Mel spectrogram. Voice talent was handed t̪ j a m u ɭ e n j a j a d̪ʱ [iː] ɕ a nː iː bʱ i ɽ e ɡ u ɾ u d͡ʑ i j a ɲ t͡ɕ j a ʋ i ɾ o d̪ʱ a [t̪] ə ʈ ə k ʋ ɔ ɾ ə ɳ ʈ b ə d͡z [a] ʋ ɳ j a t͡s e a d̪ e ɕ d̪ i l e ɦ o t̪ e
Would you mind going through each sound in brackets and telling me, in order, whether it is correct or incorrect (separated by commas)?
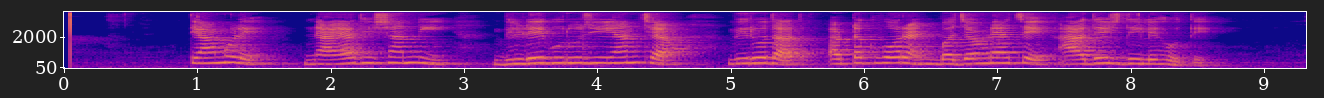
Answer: incorrect, correct, incorrect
